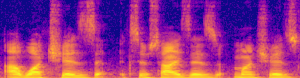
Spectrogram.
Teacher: عرفناه بال IZ لما بتنتهي ب CH أو S أو Z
